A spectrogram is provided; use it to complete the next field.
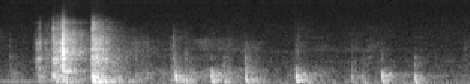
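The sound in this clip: The dining-room door of a house being opened: a run of wooden clunks and thumps, with two louder knocks first and then several lighter, evenly spaced knocks.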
